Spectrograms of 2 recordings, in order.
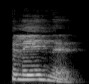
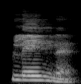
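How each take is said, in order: Both takes have the same delivery.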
